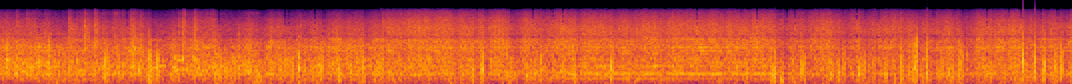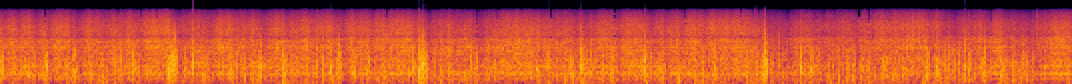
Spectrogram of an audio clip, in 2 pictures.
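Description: Train running through a station, heard from aboard a moving coach: a continuous rumble of wheels on rail with irregular clicks and knocks as the wheels cross rail joints and points. A steady hum runs under it and fades about a third of the way in.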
